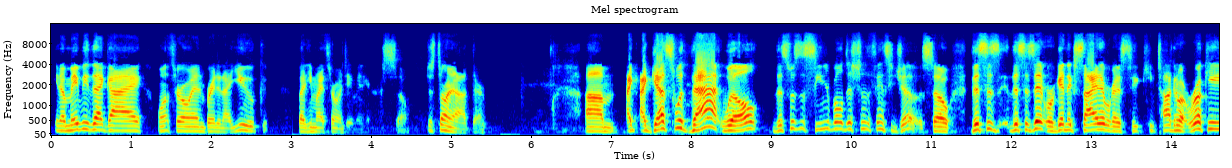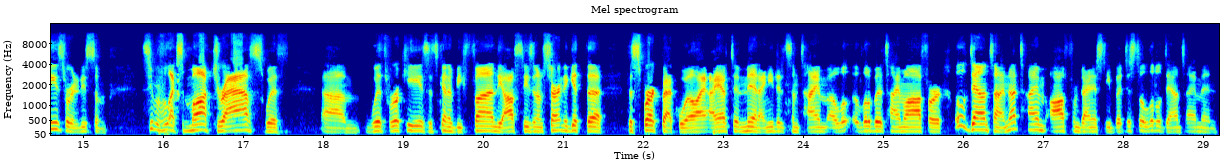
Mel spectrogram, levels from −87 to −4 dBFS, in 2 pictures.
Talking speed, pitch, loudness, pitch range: 240 wpm, 150 Hz, -20 LUFS, 135-175 Hz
